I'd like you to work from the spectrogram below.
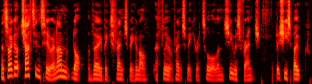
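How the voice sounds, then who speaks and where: Pointing things out on maps, this podcast host from North Wales rambles through a casual story, full of fillers and restarts. He talks briskly in a mid-range voice, recorded dry in a clean studio.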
